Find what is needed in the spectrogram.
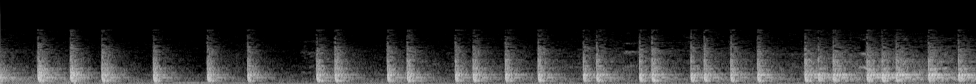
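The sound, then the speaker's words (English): Sharp knocks on a wooden door repeat steadily, sometimes in quick doubles or triples, loud, with short pauses between bursts and no voices. “as instructed, I knocked 6,000 times.”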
